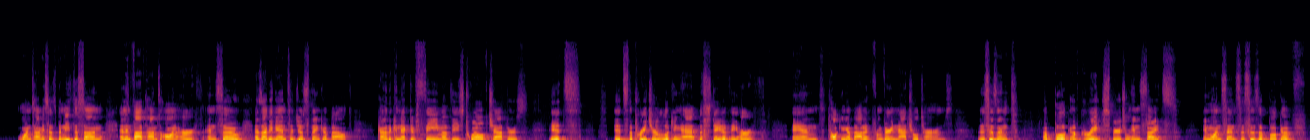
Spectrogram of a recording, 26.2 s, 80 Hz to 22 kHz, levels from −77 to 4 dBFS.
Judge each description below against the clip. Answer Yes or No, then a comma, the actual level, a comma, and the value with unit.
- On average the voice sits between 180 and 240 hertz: No, low, 135 Hz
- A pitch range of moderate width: Yes, average, 3.7 semitones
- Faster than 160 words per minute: No, average, 150 wpm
